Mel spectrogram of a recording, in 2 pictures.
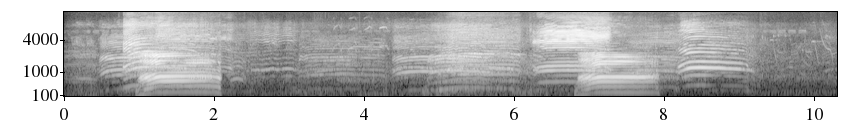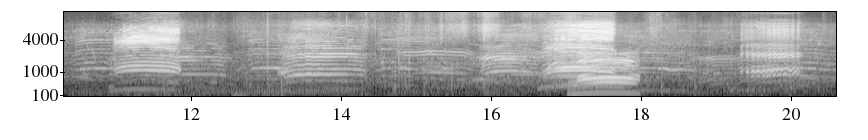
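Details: Sheep and lambs bleating in a compilation, a series of loud harmonic wavering bleats, some deep and some higher lamb-like, coming in bursts every few seconds with quieter gaps between.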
